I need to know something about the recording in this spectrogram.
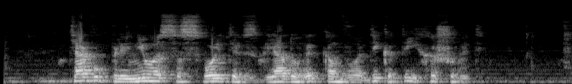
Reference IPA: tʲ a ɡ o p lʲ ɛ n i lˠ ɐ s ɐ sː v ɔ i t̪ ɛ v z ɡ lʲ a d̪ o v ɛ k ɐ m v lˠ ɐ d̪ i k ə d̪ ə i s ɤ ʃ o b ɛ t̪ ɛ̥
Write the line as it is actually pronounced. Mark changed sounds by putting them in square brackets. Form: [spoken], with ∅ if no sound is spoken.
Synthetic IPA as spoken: tʲ a ɡ o p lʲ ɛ n i lˠ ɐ s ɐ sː v ɔ i t̪ ɛ v z ɡ lʲ a d̪ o v ɛ k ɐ m v lˠ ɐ d̪ i k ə [t̪] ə i [x] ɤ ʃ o [v] ɛ t̪ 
